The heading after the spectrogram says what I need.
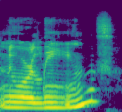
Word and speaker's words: New Orleans: You pronounced it New Orleans? New Orleans. New Orleans. Whoa. You pronounce the E and the A. New Orleans. I guess because it's kind of like Orleans, Oh, okay. Yeah, that's the way they pronounce it on public radio.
